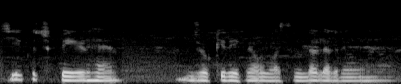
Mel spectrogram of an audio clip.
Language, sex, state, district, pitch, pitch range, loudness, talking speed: Hindi, female, Uttar Pradesh, Lalitpur, 180 Hz, 175-185 Hz, -16 LUFS, 195 wpm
